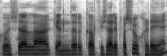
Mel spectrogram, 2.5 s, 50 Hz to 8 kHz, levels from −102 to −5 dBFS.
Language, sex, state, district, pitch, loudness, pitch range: Hindi, male, Rajasthan, Barmer, 135 Hz, -16 LUFS, 130-145 Hz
